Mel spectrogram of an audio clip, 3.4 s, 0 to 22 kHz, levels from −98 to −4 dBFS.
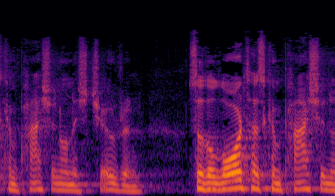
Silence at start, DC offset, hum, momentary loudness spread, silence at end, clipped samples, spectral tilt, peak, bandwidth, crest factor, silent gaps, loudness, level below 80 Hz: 0 s; under 0.1%; none; 12 LU; 0 s; under 0.1%; -6 dB/octave; -18 dBFS; 11.5 kHz; 20 dB; none; -37 LUFS; -78 dBFS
